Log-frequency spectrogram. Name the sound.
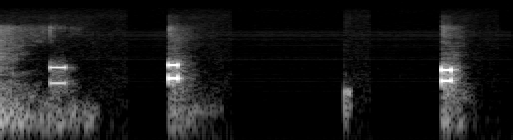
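telephone keypad DTMF tones entering meeting ID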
